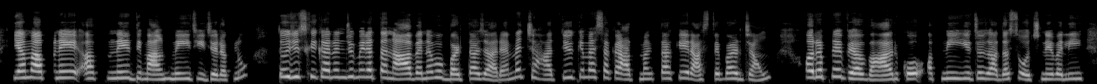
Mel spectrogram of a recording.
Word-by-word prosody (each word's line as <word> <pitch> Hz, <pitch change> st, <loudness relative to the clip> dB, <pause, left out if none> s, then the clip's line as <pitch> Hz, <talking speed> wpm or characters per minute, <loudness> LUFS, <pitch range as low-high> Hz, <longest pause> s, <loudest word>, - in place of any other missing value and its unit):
या 305 Hz, 0 st, +7 dB
मैं 315 Hz, -1 st, +6 dB
अपने 300 Hz, 0 st, +4 dB
अपने 280 Hz, +2 st, 0 dB
दिमाग 240 Hz, -1 st, +2 dB
में 255 Hz, +1 st, 0 dB
ही 265 Hz, -, 0 dB
चीज़ें 240 Hz, -2 st, -1 dB
रख 215 Hz, -1 st, -2 dB
लूँ। 330 Hz, +8 st, -9 dB, 0.3 s
तो 360 Hz, -, +3 dB
जिसके 350 Hz, +1 st, +1 dB
कारण 335 Hz, 0 st, +1 dB
जो 355 Hz, +2 st, -2 dB
मेरा 340 Hz, 0 st, +3 dB
तनाव 255 Hz, -3 st, +4 dB
है 270 Hz, -, +2 dB
ना 285 Hz, -, -2 dB
वो 315 Hz, +1 st, -3 dB
बढ़ता 240 Hz, +2 st, -1 dB
जा -, -, +1 dB
रहा 210 Hz, +3 st, -3 dB
है। 235 Hz, -, -9 dB
मैं 340 Hz, -, -1 dB
चाहती 230 Hz, -3 st, -5 dB
हूँ 320 Hz, -, -2 dB
कि 335 Hz, -, -7 dB
मैं 335 Hz, 0 st, -2 dB
सकारात्मकता 255 Hz, -3 st, -2 dB
के 290 Hz, -, +2 dB
रास्ते 225 Hz, +1 st, -2 dB
पर 270 Hz, -1 st, +1 dB
जाऊँ 245 Hz, +5 st, -6 dB, 0.4 s
और 320 Hz, 0 st, +5 dB
अपने 345 Hz, +1 st, +1 dB
व्यवहार 235 Hz, -2 st, +3 dB
को 255 Hz, -, +6 dB
अपनी 265 Hz, +1 st, -5 dB
ये 275 Hz, -, -1 dB
जो 275 Hz, +2 st, -4 dB
ज़्यादा 245 Hz, -2 st, -1 dB
सोचने 245 Hz, 0 st, -1 dB
वाली 245 Hz, +2 st, -3 dB
265 Hz, 235 wpm, -23 LUFS, 245-310 Hz, 0.4 s, या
